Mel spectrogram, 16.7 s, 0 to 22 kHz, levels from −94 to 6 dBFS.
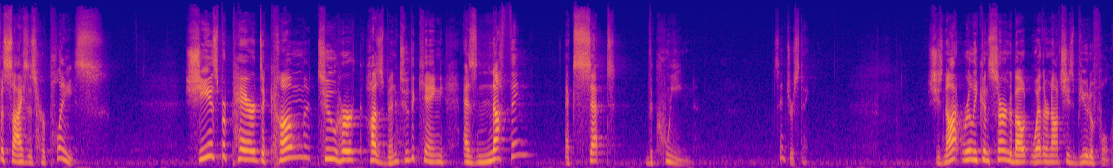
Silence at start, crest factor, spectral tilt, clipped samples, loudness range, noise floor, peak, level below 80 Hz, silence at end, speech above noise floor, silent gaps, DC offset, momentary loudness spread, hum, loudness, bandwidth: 0 s; 22 dB; -3.5 dB/octave; under 0.1%; 18 LU; -59 dBFS; 0 dBFS; -70 dBFS; 0.1 s; 38 dB; none; under 0.1%; 18 LU; none; -20 LUFS; 19 kHz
